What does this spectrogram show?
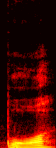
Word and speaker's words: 薄: On your right, it can be pronounced 薄, second tone, or 薄, fourth tone, depending upon the meaning.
